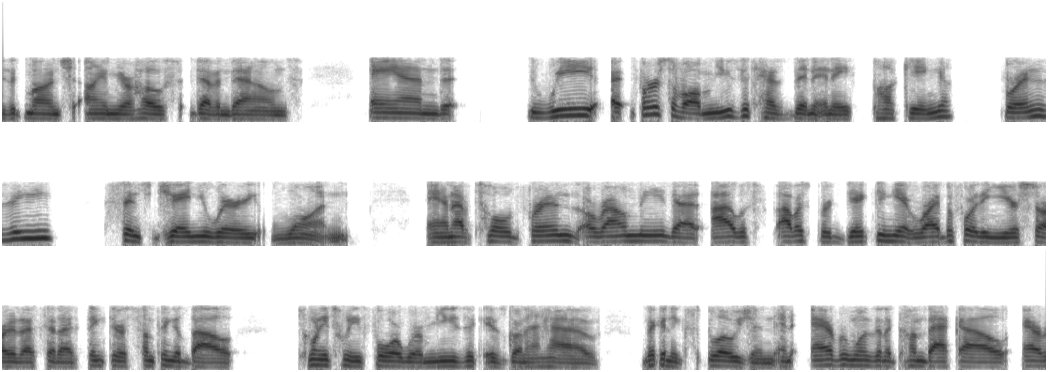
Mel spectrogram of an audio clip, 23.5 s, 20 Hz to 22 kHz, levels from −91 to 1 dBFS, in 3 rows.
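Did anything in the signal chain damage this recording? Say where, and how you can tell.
Yes, at the codec stage: a G.723.1 codec muffles and roughens the speech throughout. On a spectrogram, energy stops hard near 3.8 kHz and thins below 150 Hz, with smeared consonant bursts. This heavy damage fits a very low bitrate around 6.3 kbit/s.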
